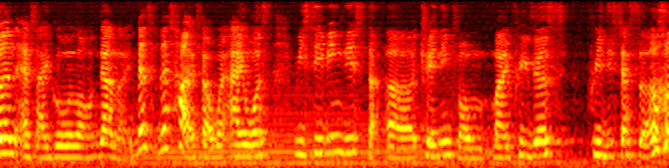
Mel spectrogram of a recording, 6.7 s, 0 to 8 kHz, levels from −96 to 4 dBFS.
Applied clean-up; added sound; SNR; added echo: none; Bowed string instrument; 19 dB; reverberation time 0.6 s.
